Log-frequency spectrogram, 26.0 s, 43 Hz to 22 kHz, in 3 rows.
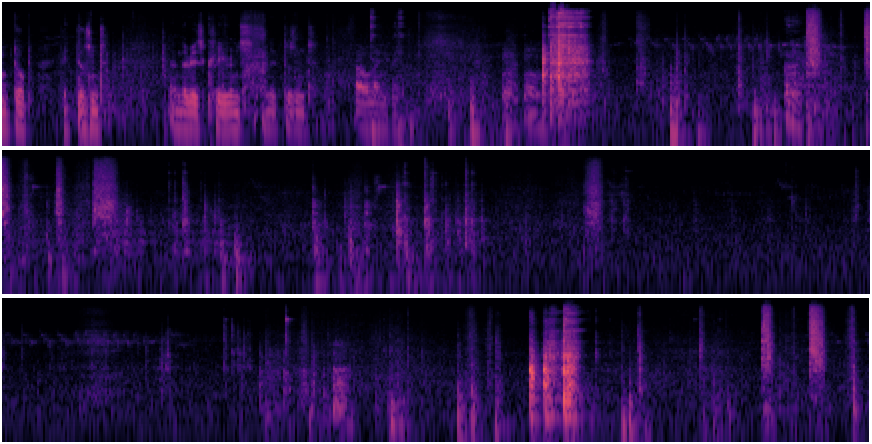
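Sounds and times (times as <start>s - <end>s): metal tools clinking on bike fork: 5.4s - 5.9s, 18.8s - 20.4s, 22.7s - 23.4s.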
